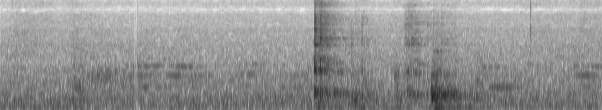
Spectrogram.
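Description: A couple of sharp clinks of utensil on plate as rice is served after cooking an oil-free pork curry, two brief knocks over a quiet room hum, no talking.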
